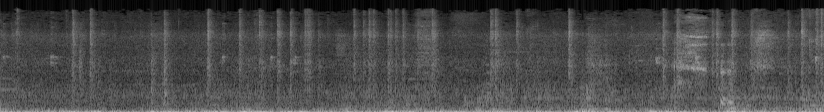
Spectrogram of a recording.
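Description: Passenger train running, heard from inside the coach: a steady low rumble with scattered sharp clicks and rattles.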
